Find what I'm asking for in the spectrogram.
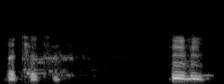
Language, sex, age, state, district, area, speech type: Punjabi, male, 18-30, Punjab, Mansa, urban, conversation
